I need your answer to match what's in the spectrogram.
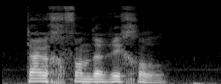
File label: "tuig van de richel", Dutch; 'Bad people, scum'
